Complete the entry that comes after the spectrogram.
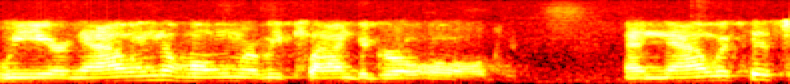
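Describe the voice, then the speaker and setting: This man has a Western Canadian accent and a medium pitch. He talks at a moderate pace. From Canada, Calgary. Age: 60s. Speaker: member of the public at a council hearing. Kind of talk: public hearing statement.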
